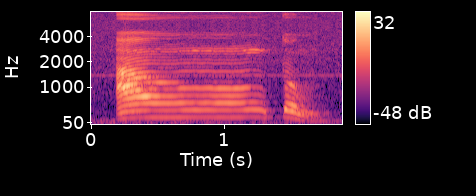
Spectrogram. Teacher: antum ini bacaan ikhfa. Cara membacanya yaitu disamarkan.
